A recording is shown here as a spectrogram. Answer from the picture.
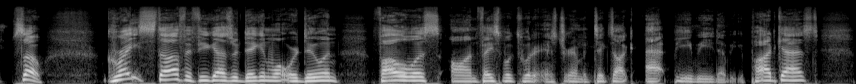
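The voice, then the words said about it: Strained, fading voice. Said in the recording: “before I officially lose my voice, because it is going ... very, very quickly”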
